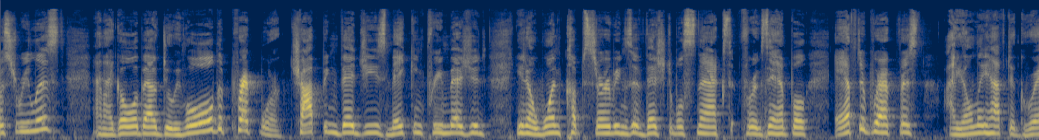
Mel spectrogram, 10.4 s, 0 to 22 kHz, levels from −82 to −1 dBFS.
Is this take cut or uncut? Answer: cut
